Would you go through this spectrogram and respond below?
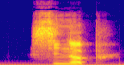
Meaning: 1. sinople, vert (green) 2. sinople (red substance)
- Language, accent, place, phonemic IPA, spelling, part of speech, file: French, France, Lyon, /si.nɔpl/, sinople, noun, LL-Q150 (fra)-sinople.wav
